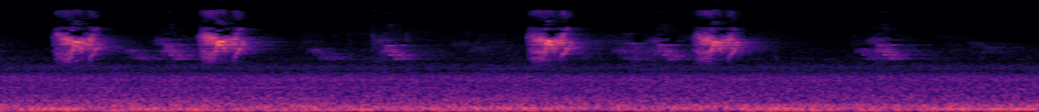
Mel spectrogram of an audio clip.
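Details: Early-morning house sparrows at sunrise: a few loud sharp chirps in the first half, then softer scattered cheeps, over a persistent low rumble.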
